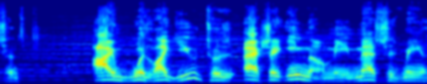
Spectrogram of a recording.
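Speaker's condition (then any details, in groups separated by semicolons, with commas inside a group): Ataxia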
